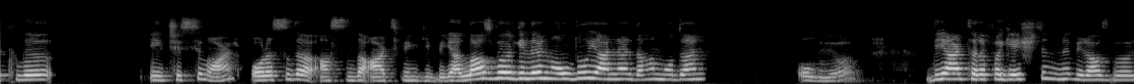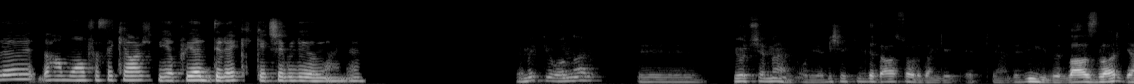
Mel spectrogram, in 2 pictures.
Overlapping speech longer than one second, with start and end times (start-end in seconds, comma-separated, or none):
none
